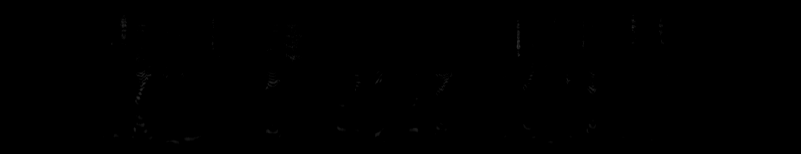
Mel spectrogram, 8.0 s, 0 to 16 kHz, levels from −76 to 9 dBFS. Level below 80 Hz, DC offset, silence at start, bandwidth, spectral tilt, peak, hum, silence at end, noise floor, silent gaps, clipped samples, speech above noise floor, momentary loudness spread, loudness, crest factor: under -90 dBFS; under 0.1%; 0.75 s; 11.5 kHz; 2 dB/octave; -40 dBFS; none; 0 s; under -90 dBFS; 7.58-7.62 s; under 0.1%; over 22 dB; 10 LU; -64 LUFS; 28 dB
